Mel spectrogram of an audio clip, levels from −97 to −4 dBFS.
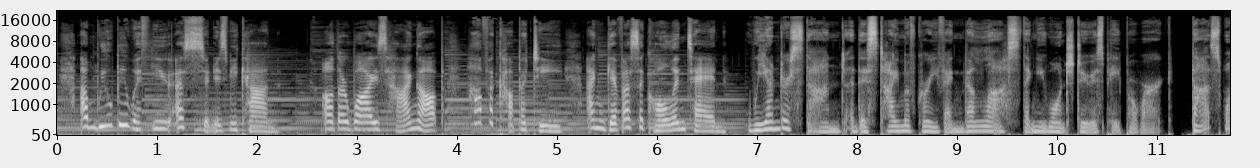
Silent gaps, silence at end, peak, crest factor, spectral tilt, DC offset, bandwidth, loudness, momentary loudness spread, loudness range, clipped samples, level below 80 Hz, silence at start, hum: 11.16-11.23 s; 0 s; -4 dBFS; 22 dB; -3.5 dB/octave; under 0.1%; 18 kHz; -25 LUFS; 9 LU; 2 LU; under 0.1%; -46 dBFS; 0 s; none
